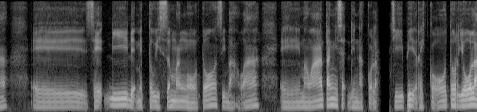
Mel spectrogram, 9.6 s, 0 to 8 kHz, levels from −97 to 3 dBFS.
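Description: A speech recording. Just after "sedding nakko", the sound breaks from 7.52 to 7.81 s. It smears into a fading buzz, then about 180 ms of near silence, and resumes with roughly 280 ms lost. This is likely a long network dropout.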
